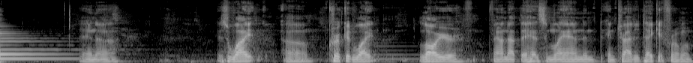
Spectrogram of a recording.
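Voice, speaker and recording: Music plays in the background as a man speaks at a very slow pace with long, frequent pauses. His medium pitch stays monotone and flat. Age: 60s. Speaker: singer-songwriter. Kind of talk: between-song stage banter. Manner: halting, with fillers.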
